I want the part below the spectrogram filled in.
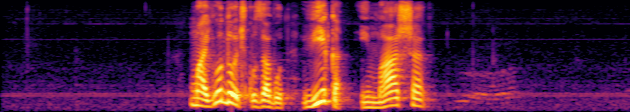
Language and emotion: Russian, positive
